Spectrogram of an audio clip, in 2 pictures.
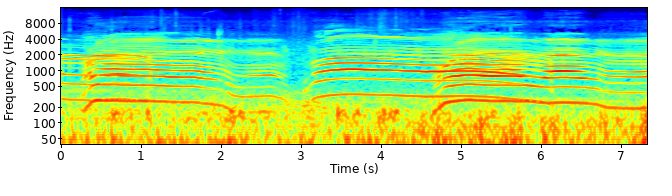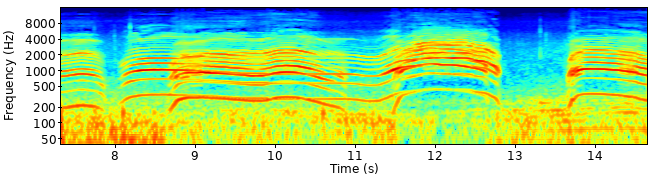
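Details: Fighting pet cats, two brothers that clash daily, trading a long run of moaning yowls, some overlapping, rising and falling in wavering arcs with short breaks. One higher, sharper wail stands out near the end.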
